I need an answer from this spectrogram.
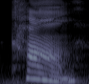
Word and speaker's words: calm: silent talk walk stock here we have a l before an m so the a will have the broad a sound of a and the L will be silent calm Palm B balm CH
